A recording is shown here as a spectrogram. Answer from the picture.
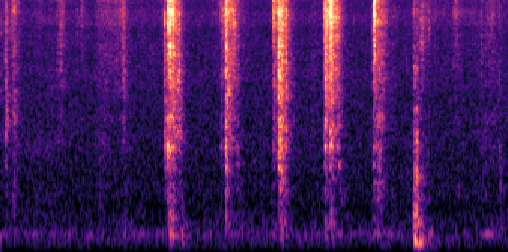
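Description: Tarot deck being shuffled by hand: a faint run of about six short, separate card slaps, roughly two a second, starting about a second and a half in.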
